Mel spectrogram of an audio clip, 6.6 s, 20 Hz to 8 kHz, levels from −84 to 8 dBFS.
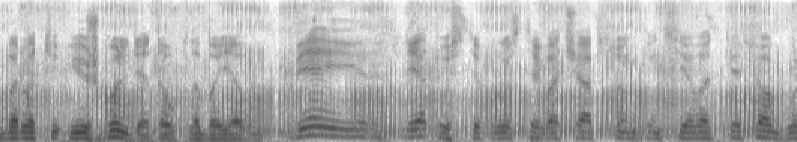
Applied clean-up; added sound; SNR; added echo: none; Purr; 7 dB; none.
